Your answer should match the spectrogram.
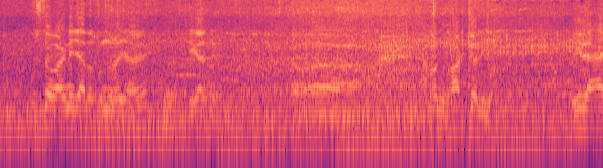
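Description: A man talking in short phrases over the steady running of a motorcycle and its road and wind noise.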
